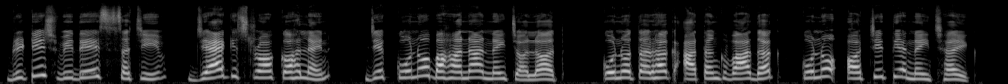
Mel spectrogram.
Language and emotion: Maithili, neutral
